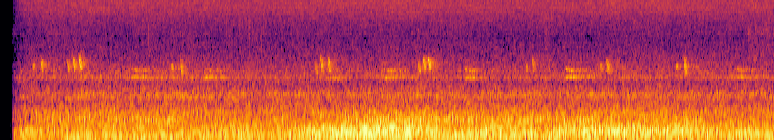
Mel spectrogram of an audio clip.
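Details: Eurasian bullfinch perched in a maple gives soft, short piping notes, often in pairs, repeated every second or so, over a loud steady rumble of traffic.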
